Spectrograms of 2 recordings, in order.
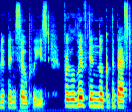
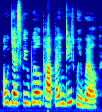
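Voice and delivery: put-on higher, louder eager children's plea; pleading; 7 semitones higher, 5 dB louder than usual. A narrator's reading. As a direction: beg Papa earnestly. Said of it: "pleaded Elsie and John".

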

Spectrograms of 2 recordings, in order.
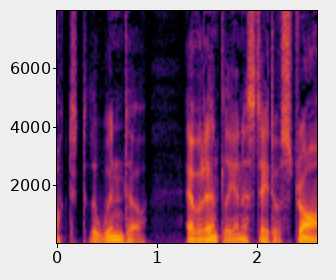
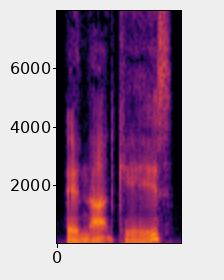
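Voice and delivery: much lower, softer, slow and serious; 8 semitones lower, 7 dB quieter, slower than usual. Acted. Angus answers Laura's nightmare seriously. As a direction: weigh each word seriously. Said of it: "said the man seriously".

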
